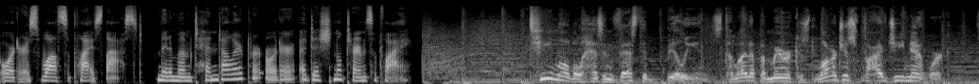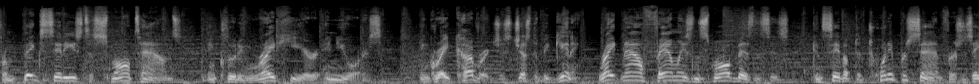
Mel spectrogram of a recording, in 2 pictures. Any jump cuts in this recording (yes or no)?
yes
